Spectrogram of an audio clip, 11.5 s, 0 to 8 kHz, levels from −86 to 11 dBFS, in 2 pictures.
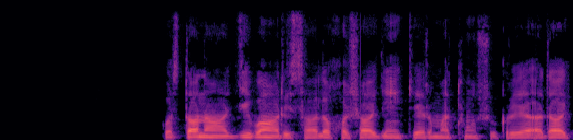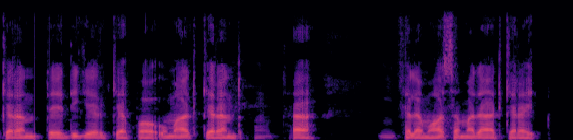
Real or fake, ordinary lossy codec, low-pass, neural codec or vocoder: real; AAC, 48 kbps; 7.2 kHz; none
